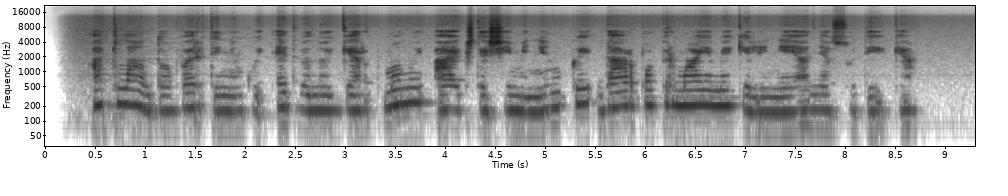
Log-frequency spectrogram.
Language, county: Lithuanian, Klaipėda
